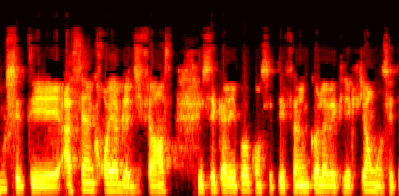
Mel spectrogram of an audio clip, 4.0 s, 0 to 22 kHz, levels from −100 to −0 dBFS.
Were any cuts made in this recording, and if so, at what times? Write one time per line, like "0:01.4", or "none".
0:01.9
